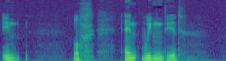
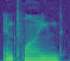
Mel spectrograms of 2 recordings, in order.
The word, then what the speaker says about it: Entwined: off another one uh in winded is that how how I call it that's how it's spelled but it's entwined um which seems like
